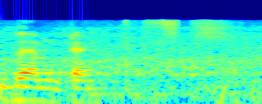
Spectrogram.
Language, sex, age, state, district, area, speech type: Punjabi, male, 30-45, Punjab, Mansa, urban, spontaneous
